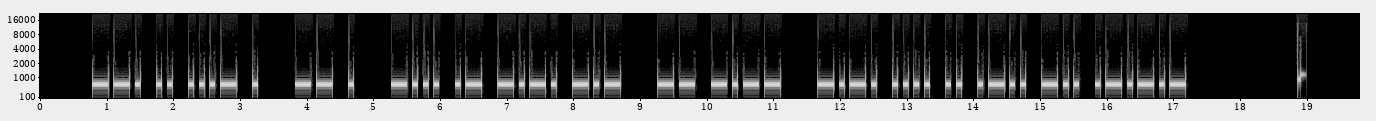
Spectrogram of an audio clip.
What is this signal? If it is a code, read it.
Morse code, heard as a keyed tone, about 15 wpm, 700 Hz. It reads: GIVE ME BACK MY CHILD.
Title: Sentences from Top 800 Words 15wpm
